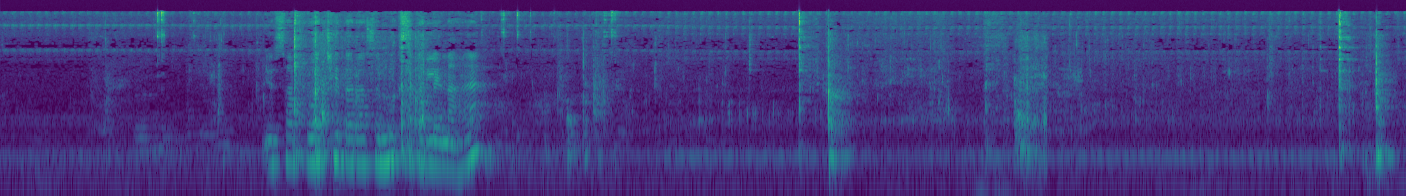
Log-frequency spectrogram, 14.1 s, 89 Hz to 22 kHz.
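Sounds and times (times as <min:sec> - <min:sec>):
steady low hum: 0:00.0 - 0:14.0
ladle stirring wet food: 0:01.9 - 0:14.0
ladle scraping and knocking pot: 0:02.9 - 0:04.4, 0:08.0 - 0:10.9.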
